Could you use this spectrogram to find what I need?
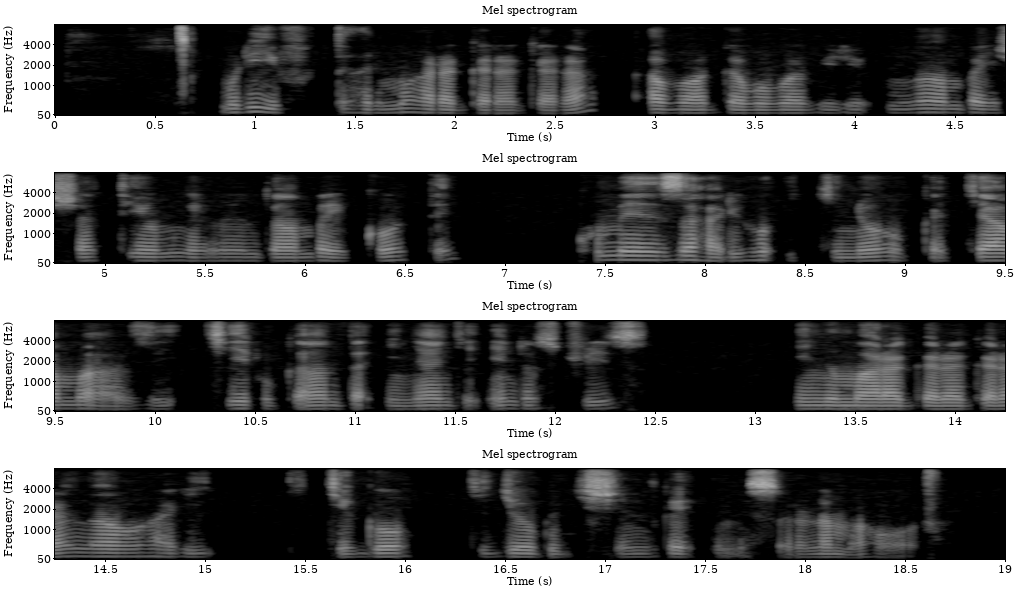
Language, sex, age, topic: Kinyarwanda, male, 18-24, government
